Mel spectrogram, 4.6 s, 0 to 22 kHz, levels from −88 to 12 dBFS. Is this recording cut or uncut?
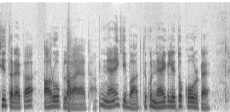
cut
